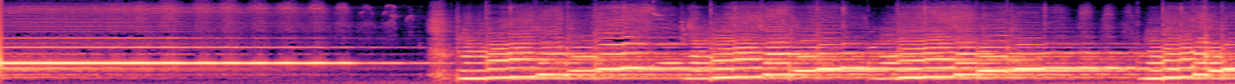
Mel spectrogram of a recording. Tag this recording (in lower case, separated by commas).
flute, playing flute, woodwind instrument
